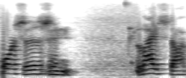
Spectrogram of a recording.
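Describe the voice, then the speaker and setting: A woman with an American accent at a fairly slow pace, amid noticeable background noise. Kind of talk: oral history interview answer.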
